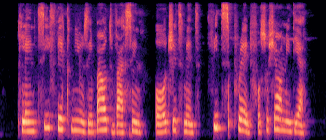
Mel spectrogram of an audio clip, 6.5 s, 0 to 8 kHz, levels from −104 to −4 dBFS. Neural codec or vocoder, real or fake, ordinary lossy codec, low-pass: none; real; none; 7.2 kHz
